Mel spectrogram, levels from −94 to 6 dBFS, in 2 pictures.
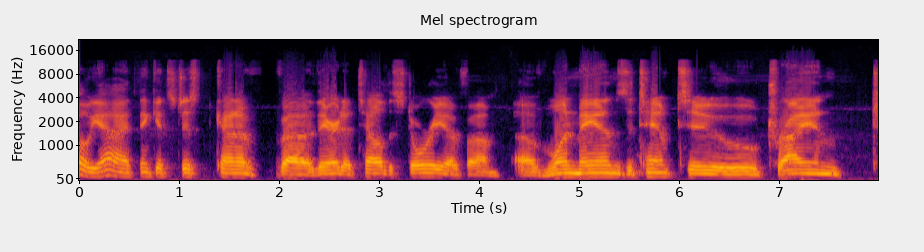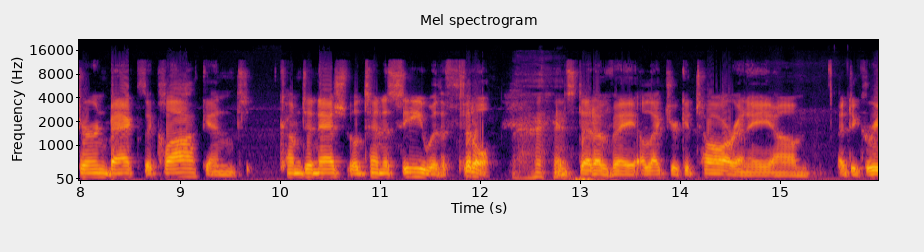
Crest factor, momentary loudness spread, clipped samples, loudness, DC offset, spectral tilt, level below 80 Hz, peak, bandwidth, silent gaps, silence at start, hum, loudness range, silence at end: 12 dB; 9 LU; under 0.1%; -18 LUFS; under 0.1%; -5 dB/octave; -46 dBFS; -6 dBFS; 12.5 kHz; none; 0 s; none; 2 LU; 0 s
